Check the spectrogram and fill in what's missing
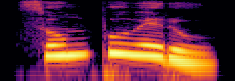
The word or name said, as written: ಸೊಂಪುವೆರು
